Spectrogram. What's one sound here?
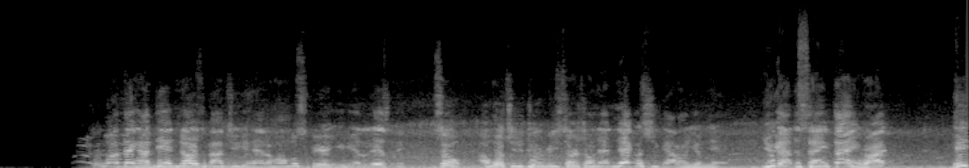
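A man chants loudly and with animation into a microphone.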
